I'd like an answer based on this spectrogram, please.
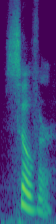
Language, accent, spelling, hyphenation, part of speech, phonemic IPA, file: English, US, silver, sil‧ver, noun / adjective / verb, /ˈsɪl.vɚ/, En-us-silver.ogg
- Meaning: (noun) 1. A lustrous, white, metallic element, atomic number 47, atomic weight 107.87, symbol Ag 2. Coins made from silver or any similar white metal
